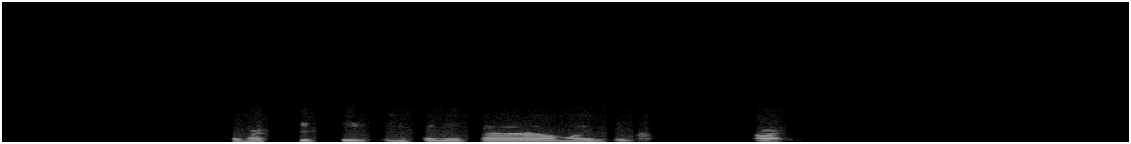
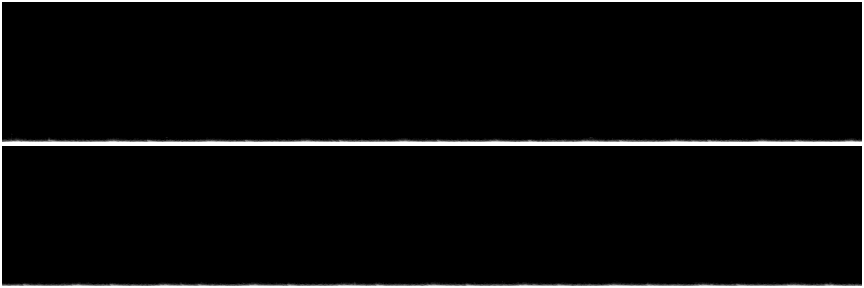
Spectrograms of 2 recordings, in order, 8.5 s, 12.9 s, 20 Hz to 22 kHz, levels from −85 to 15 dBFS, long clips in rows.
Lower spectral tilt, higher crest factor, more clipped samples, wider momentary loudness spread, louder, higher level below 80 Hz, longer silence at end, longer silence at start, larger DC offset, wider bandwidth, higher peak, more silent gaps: second, -10 dB/octave vs -16.5 dB/octave; about the same, 18 dB vs 16 dB; neither; first, 15 LU vs 8 LU; second, -31 LUFS vs -26 LUFS; second, -86 dBFS vs -18 dBFS; first, 2.6 s vs 0 s; first, 1.75 s vs 0 s; neither; first, 5.6 kHz vs 0.3 kHz; second, -14 dBFS vs -2 dBFS; first, 2.03-2.16 s, 2.45-2.53 s, 3.10-3.15 s, 3.54-3.58 s, 4.90-5.38 s, 5.44-5.63 s vs none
